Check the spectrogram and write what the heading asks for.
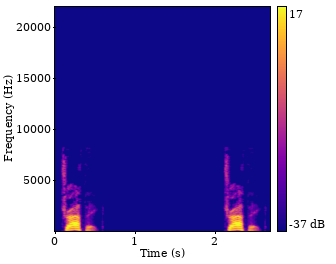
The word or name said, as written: traffic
